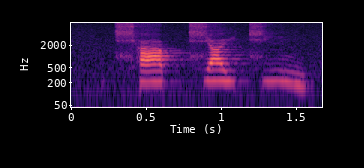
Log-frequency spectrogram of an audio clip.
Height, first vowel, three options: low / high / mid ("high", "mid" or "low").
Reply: low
